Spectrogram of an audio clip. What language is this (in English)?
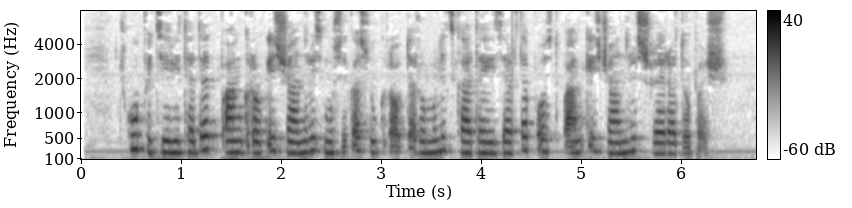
Georgian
